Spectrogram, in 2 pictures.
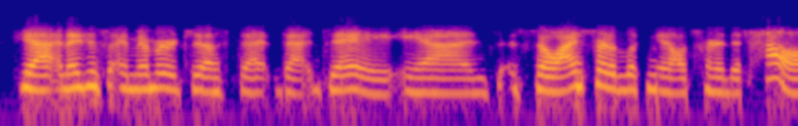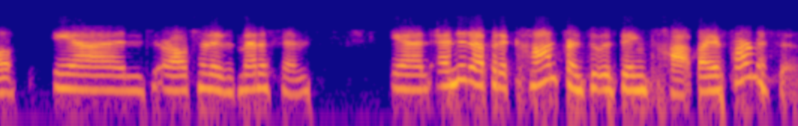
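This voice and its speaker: Against a quiet background, a bright, sharp voice with a slight Minnesota accent moves at a fairly quick pace. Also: woman, fairly high pitch for a woman, ordinary pitch variation. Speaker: nutrition consultant. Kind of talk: interview.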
